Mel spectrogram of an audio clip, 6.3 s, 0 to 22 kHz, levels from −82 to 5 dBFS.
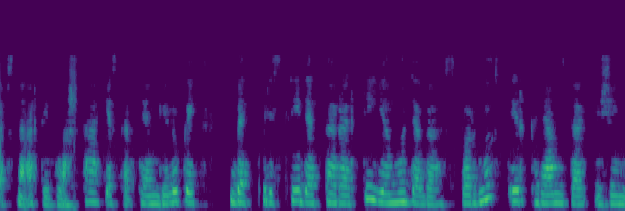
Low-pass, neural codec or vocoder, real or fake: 7.2 kHz; none; real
